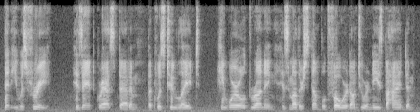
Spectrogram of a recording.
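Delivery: ordinary delivery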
